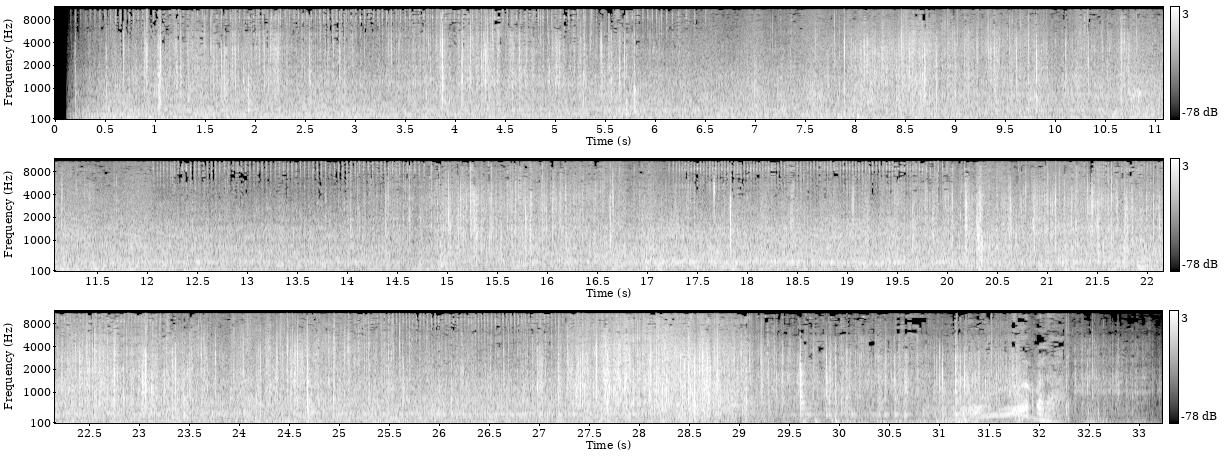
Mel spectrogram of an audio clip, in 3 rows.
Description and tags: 1 Bike on a nautral road
bicycle, ride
